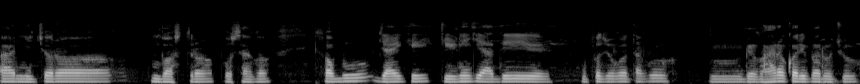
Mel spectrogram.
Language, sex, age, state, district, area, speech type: Odia, male, 18-30, Odisha, Puri, urban, spontaneous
